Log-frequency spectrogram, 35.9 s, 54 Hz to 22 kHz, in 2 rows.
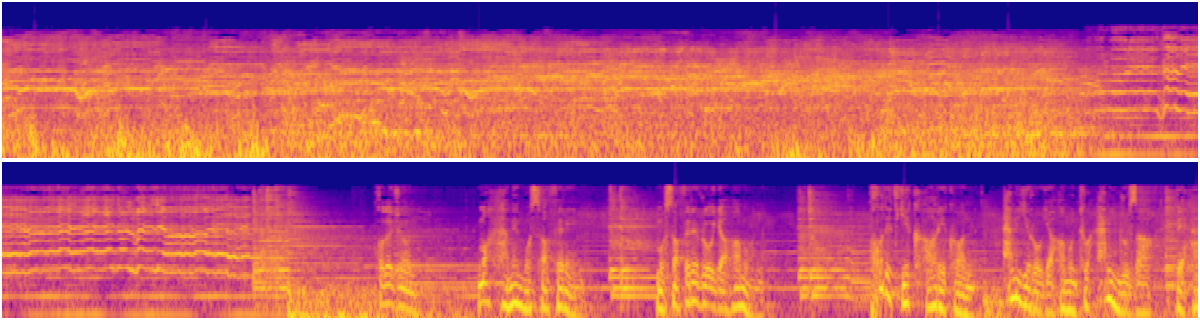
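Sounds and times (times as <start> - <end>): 
crowd of protesters shouting at night in Iran: 0.0 - 16.7
music: 0.0 - 35.8
speech: 25.9 - 29.5, 31.1 - 35.8.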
